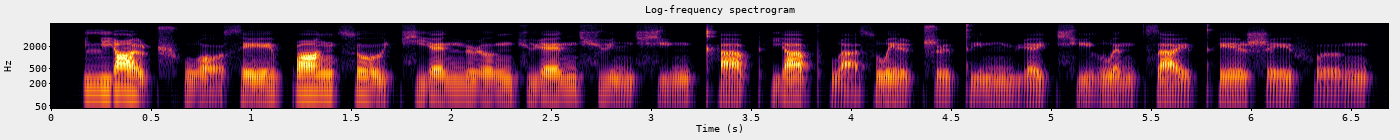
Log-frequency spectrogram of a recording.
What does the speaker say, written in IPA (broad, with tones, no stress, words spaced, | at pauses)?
ljɑ˥˩ʊ̯ʈ͡ʂʰwɔ̰˨˩se˧˥ɪ̯pɑ˥ŋ so˥˩ʊ̯t͡ɕjɛ˥n ɻɤ˥ŋɕɥɛ˥nɕy˥˩n ɕi˧˥ŋkʰä˧˥ pʰjä˥ pʰwä̰˨˩swe˥˩ɪ̯ʈ͡ʂɻ̩˧˥ t̪i˧˥nmɥɛ˧˥ t͡ɕʰi˥˧lwə˥˧nt͡sa˥˩ɪ̯ t̪ʰe˥ɪ̯ʂe˧˥ɪ̯ fɤ˧˥ŋ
